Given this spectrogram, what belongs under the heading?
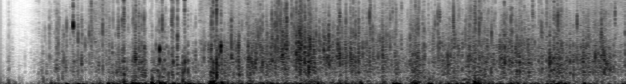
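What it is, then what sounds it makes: Plastic suit being crinkled. A yellow plastic hazmat suit lying on a table is scratched with fingertips, then lifted and crinkled. A dense, continuous crackling and crinkling rises quickly after a brief quiet start and holds steady, with a heavy low rumble under the bright plastic rustle.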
